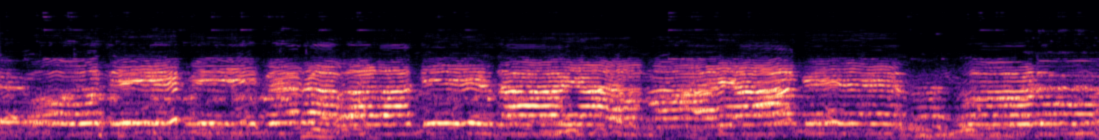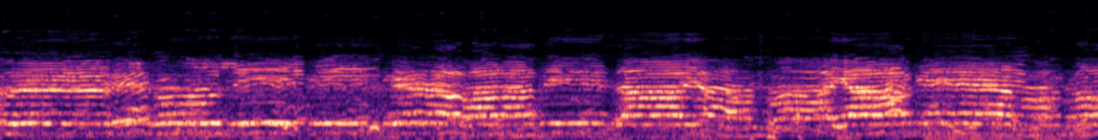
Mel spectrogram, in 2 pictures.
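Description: Adivasi folk song sung by a group of voices in repeated phrases, with a steady held note beneath.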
